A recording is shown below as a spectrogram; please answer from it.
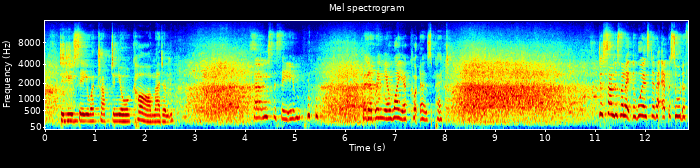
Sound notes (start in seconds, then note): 0.0 audience laughing; 2.6 audience laughing; 5.1 giggling; 8.0 audience laughing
